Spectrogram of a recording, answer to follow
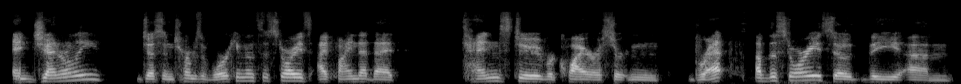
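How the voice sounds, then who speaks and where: A man's voice: medium pitch, fairly bright tone, no echo, rough recording. Thoughtful man with a dry, close sound. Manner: thoughtful, halting, repeats words as they think aloud. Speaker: audio drama creator, panelist. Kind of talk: conversational panel discussion.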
